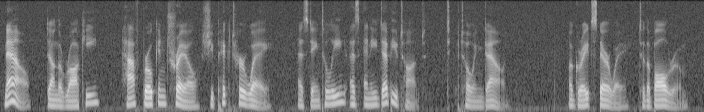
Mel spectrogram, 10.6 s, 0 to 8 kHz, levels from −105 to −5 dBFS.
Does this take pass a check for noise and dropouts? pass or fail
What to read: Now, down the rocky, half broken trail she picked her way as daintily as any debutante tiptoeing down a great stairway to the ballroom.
fail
